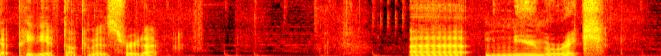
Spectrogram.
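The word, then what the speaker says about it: Gnumeric: Numeric, with a silent G.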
